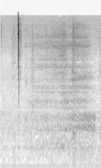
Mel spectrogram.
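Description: Quiet room tone with one short, sharp click about a third of a second in.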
